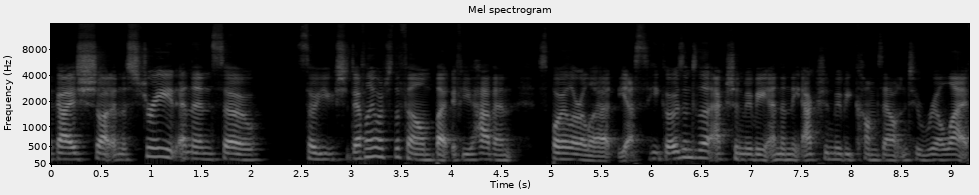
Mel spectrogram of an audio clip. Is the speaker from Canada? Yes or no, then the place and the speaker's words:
no; Australia; as an Australian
